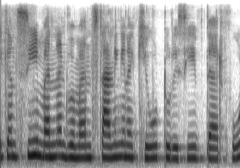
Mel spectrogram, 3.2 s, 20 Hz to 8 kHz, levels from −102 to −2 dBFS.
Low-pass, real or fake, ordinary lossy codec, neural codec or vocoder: 7.2 kHz; real; none; none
